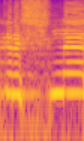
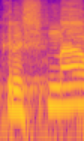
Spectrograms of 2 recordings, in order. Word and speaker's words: कृष्ण: कृष्ण ला की बंधु कई लोग इस नाम को अशुद्ध बोलते हैं कई लोग कृष्ण बोलते हैं क लोग कृष्ण बोलते हैं कोई कृष्णा बोलता है भगवान का नाम शुद्ध उच्चारण करो नाम क्या है कृष्ण भगवान जय श्री कृष्ण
